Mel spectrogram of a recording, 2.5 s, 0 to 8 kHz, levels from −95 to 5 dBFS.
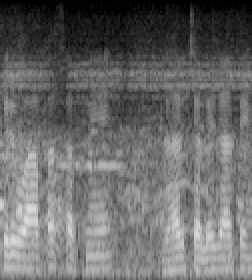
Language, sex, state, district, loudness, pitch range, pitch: Hindi, male, Bihar, Kaimur, -17 LUFS, 120-135 Hz, 130 Hz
